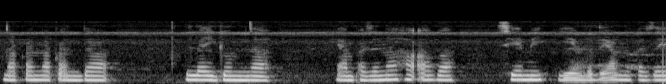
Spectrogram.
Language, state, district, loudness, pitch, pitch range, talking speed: Manipuri, Manipur, Imphal West, -15 LUFS, 205 Hz, 195-210 Hz, 90 wpm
